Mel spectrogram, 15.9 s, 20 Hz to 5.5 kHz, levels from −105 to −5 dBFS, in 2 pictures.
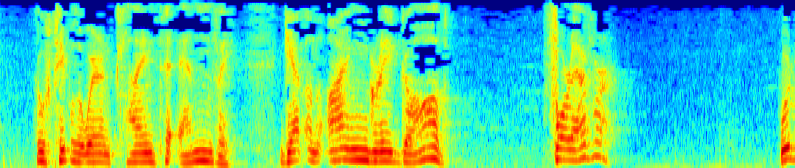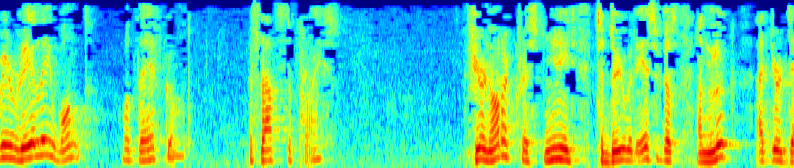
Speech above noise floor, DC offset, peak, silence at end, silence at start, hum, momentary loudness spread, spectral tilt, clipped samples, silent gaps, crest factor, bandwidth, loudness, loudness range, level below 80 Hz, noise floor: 35 dB; under 0.1%; -4 dBFS; 0 s; 0.35 s; none; 14 LU; -9 dB/octave; under 0.1%; none; 18 dB; 5.4 kHz; -20 LUFS; 7 LU; -54 dBFS; -54 dBFS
